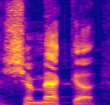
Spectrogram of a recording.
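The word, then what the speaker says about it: שִׁמְךָ: is now Shem and this is the little cough so it's chemeka that's how they pronounce with a cough on the end shemeka your name shemeka Laverne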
